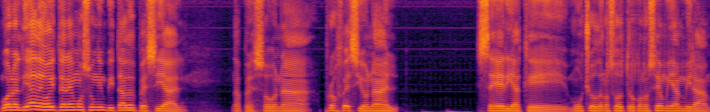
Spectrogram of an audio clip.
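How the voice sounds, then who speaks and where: Over a quiet background, a man with a Dominican accent speaks at a fairly high pitch in a dry sound with no echo. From Dominican Republic. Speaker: interviewer. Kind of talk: interview. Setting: studio. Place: studio. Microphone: studio mic.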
